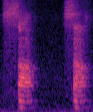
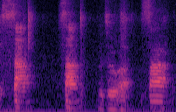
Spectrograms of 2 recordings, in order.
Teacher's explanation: sa is the highest one, and the length is is longer than the next one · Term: first tone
